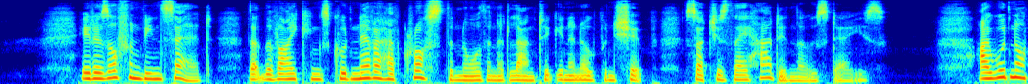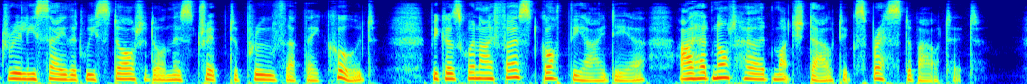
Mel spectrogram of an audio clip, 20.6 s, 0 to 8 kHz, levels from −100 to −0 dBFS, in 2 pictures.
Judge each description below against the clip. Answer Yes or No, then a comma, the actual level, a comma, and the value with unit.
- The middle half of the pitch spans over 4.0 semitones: Yes, average, 5.2 semitones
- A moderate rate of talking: Yes, average, 170 wpm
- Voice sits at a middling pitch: Yes, medium, 175 Hz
